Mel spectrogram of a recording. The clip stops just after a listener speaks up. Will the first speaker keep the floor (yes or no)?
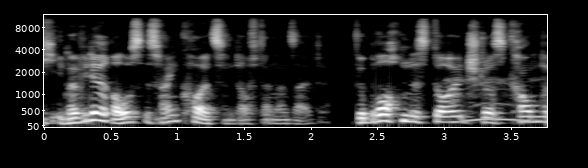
yes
